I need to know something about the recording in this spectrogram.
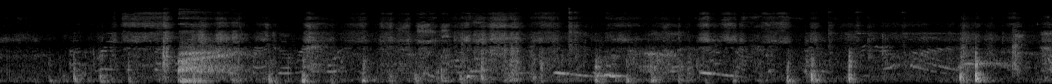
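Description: Small children's wordless vocal sounds, short squeals and calls, with the shuffling and light knocks of a toddler running on carpet.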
